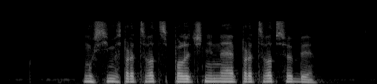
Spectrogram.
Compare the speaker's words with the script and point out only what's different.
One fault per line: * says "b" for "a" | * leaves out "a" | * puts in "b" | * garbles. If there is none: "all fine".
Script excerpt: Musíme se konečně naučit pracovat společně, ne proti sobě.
* leaves out "se konečně naučit"
* says "pracovat" for "proti"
